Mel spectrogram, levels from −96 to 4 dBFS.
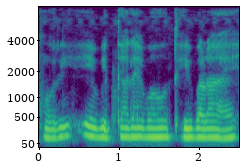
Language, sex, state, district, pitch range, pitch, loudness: Hindi, male, Chhattisgarh, Korba, 140-150 Hz, 145 Hz, -21 LUFS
